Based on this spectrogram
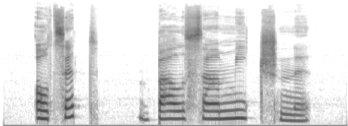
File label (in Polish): "ocet balsamiczny", Polish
